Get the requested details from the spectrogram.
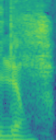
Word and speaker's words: Laon: Oui, l'artichaut grand vert de on dit long, long. – Long, ça s'écrit laon, mais je crois qu'on dit long.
